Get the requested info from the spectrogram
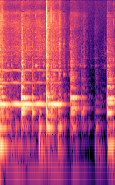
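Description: Javanese pencak silat gending music: a suling bamboo flute holds one long note over sharp ketipung hand-drum strikes. About a second and a half in, the music cuts off abruptly into a short silent break.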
